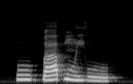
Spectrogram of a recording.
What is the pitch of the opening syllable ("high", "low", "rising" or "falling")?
low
